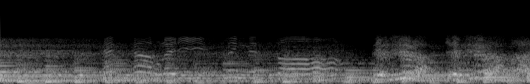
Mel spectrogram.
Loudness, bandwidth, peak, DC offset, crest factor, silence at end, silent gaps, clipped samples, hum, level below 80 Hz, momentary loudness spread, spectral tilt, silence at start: -27 LUFS; 4.4 kHz; -10 dBFS; under 0.1%; 16 dB; 0 s; none; under 0.1%; none; -44 dBFS; 6 LU; -10.5 dB/octave; 0 s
